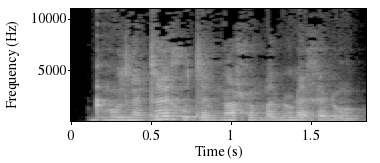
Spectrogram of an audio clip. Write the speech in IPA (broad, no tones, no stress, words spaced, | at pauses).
ɖʱõ zæ̃tæ xotælŋã ħomalɳũ ɽæxæɳõ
